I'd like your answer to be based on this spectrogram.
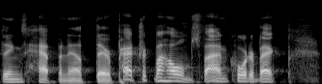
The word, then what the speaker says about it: Mahomes: And I think Texas Tech, their offense, Patrick Mahomes, I believe it's how you pronounce his name. – That is how Mac Brown would pronounce it. – It's got a little Spanish in it. – Patrick Mahomes.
